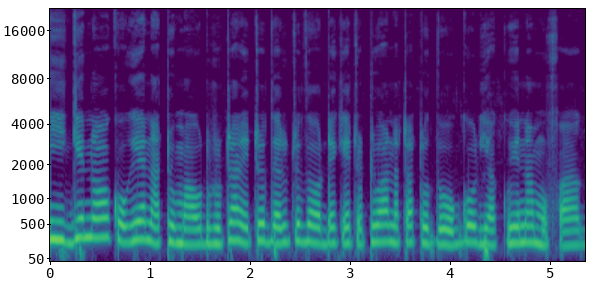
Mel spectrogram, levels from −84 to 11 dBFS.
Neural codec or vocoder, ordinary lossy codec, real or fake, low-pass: none; none; real; none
